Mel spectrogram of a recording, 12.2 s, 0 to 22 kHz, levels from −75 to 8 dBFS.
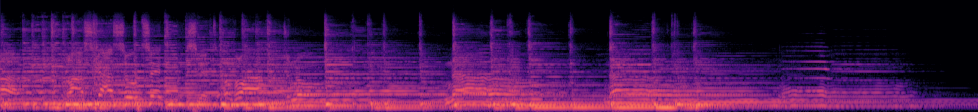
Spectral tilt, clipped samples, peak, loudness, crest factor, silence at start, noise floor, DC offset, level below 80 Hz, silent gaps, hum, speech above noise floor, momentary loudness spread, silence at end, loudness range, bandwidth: -5.5 dB/octave; under 0.1%; -8 dBFS; -21 LUFS; 12 dB; 0 s; -43 dBFS; under 0.1%; -52 dBFS; none; none; 23 dB; 13 LU; 0 s; 6 LU; 14.5 kHz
